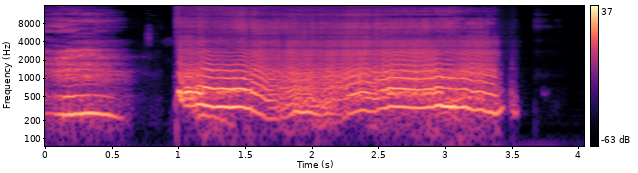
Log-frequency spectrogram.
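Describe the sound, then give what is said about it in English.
A voice imitates an elephant's trumpeting with loud, buzzy, brassy blasts: a short one, then a longer wavering call that dips and rises in pitch before cutting off. No talking. “An elephant?”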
